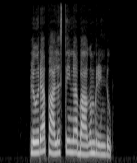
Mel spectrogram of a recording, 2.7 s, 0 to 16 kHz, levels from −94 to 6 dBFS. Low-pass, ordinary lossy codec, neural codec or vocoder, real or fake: 14.4 kHz; none; codec, 44.1 kHz, 7.8 kbps, Pupu-Codec; fake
